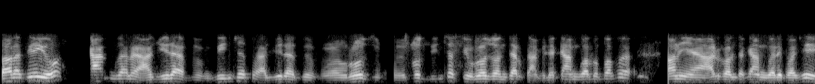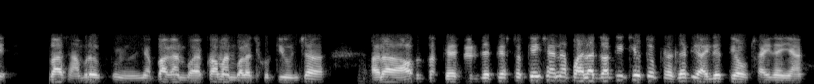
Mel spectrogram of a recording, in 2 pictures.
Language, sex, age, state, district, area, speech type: Nepali, male, 60+, West Bengal, Jalpaiguri, urban, conversation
